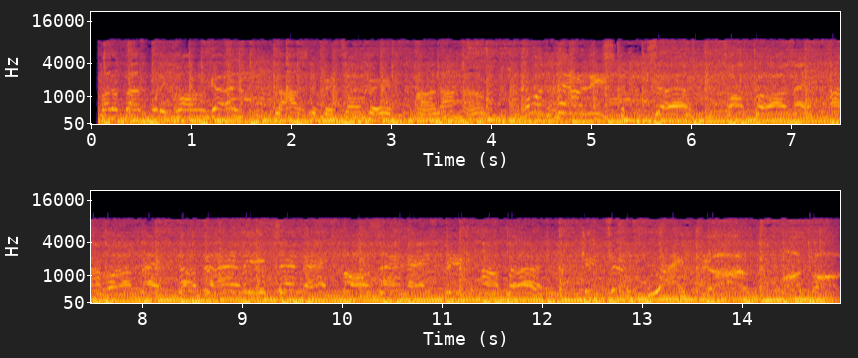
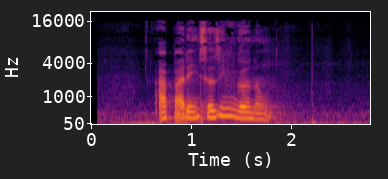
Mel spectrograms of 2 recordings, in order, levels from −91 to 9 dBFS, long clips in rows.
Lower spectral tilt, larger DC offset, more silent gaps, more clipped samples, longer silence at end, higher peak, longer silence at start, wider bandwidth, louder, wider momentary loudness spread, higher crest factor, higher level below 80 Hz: about the same, -5.5 dB/octave vs -5.5 dB/octave; neither; neither; neither; second, 0 s vs 0.3 s; first, 0 dBFS vs -6 dBFS; second, 0.05 s vs 0.3 s; second, 9.2 kHz vs 16 kHz; first, -10 LUFS vs -24 LUFS; second, 1 LU vs 12 LU; second, 10 dB vs 20 dB; first, -16 dBFS vs -46 dBFS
